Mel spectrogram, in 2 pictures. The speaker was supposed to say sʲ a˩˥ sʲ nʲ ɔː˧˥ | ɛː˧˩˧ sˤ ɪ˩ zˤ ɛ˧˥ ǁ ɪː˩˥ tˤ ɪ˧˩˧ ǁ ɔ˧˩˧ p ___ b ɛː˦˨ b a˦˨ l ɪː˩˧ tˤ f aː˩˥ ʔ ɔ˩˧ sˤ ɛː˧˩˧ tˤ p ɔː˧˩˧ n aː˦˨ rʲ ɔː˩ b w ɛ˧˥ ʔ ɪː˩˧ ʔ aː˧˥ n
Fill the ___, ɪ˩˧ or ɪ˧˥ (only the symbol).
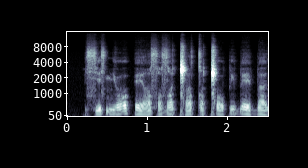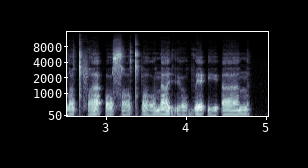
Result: ɪ˧˥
